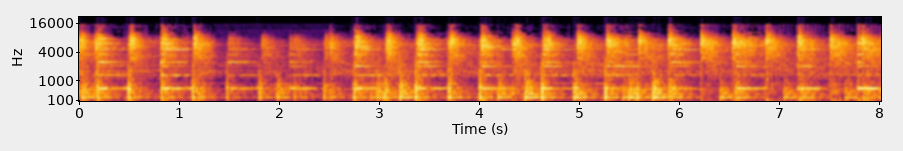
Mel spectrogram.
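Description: Lion dance percussion: drum, gong and cymbals struck in a steady, fast rhythm, with metallic ringing carrying on between the strokes.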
